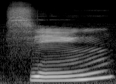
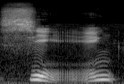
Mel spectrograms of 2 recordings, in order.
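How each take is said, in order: First: The syllable is said with tone two. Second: The syllable is said with tone three. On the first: "Tone two" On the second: "Tone three"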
